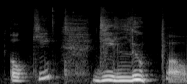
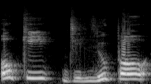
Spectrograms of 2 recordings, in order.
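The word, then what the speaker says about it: occhi di lupo: hard k sound so if you ever see a ch in italian if it's an italian word it is pronounced with a k sound so oki oki di lupo and hopefully you can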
